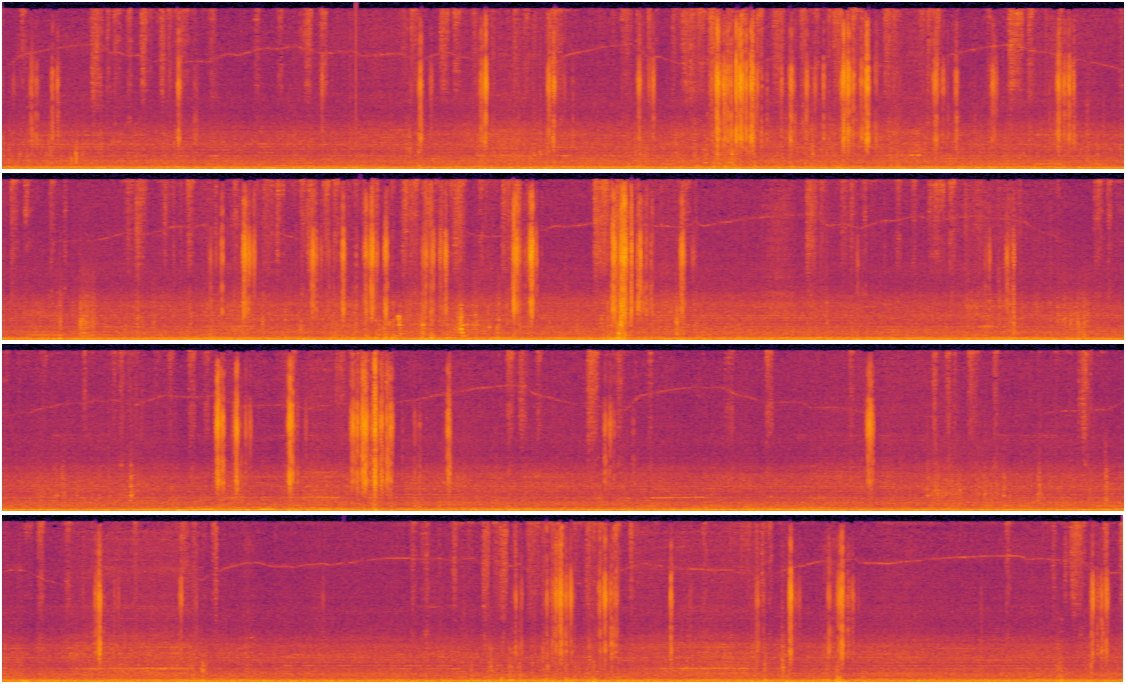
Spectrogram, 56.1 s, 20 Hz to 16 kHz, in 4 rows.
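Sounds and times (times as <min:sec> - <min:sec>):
excavator diesel engine under load: 0:00.0 - 0:56.0.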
